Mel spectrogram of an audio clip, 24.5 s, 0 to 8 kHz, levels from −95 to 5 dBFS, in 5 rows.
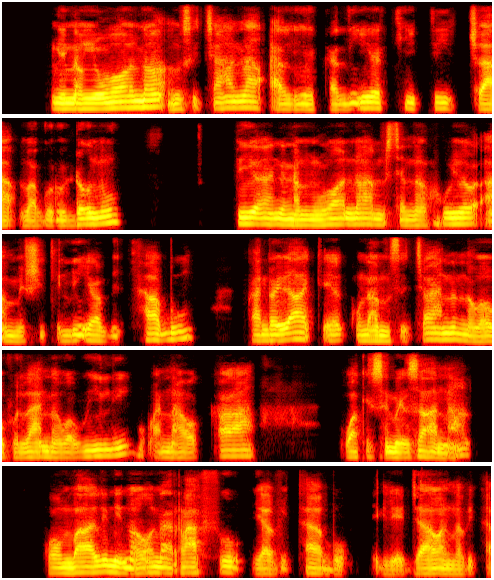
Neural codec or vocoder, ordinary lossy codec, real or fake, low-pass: codec, 16 kHz, 1 kbps, FreqCodec, larger model; AAC, 48 kbps; fake; 7.2 kHz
